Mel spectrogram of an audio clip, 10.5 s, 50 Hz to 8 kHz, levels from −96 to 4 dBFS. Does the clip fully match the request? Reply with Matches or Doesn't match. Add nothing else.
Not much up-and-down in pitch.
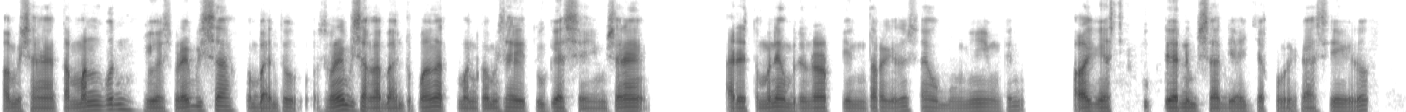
Matches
